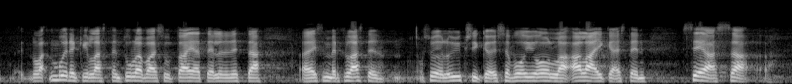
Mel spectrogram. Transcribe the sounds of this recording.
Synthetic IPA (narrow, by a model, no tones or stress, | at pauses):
lɑmuideŋkilɑst̪ent̪uleʋɑisuːt̪ːɑɑjɑt̪elːeenet̪ːæ | esimerkislɑst̪ensuojeluyksikøisːæʋoiolːɑʔɑlɑikæist̪en | seɑsːɑ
